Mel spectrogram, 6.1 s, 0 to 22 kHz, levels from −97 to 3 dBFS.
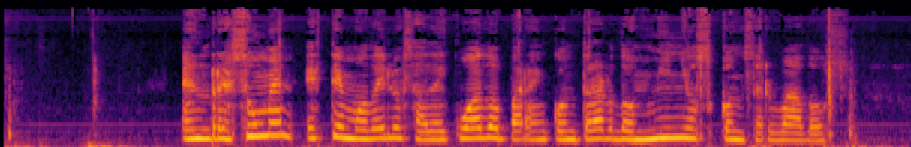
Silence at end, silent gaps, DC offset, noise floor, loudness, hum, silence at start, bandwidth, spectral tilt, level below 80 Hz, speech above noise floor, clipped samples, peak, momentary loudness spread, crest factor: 0.2 s; none; under 0.1%; -42 dBFS; -19 LUFS; none; 0.05 s; 17 kHz; -5 dB/octave; -44 dBFS; 23 dB; under 0.1%; -6 dBFS; 9 LU; 14 dB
